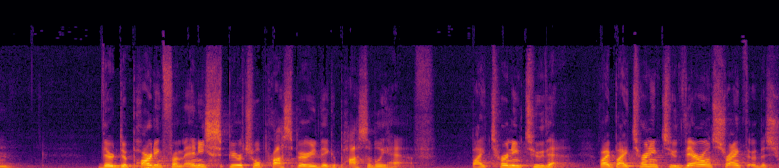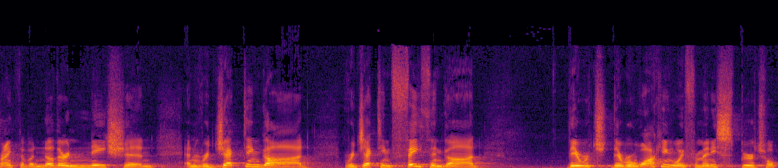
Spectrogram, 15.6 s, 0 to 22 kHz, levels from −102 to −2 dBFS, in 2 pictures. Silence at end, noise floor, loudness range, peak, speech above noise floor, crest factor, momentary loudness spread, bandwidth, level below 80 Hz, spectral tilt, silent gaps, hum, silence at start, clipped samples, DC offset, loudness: 0 s; -60 dBFS; 3 LU; -6 dBFS; 35 dB; 20 dB; 9 LU; 16 kHz; -48 dBFS; -5.5 dB/octave; none; none; 0 s; under 0.1%; under 0.1%; -25 LUFS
